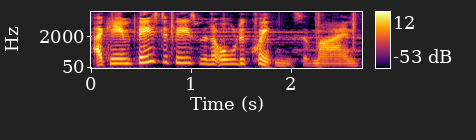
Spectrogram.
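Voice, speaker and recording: An actress playing a cool, sassy, wisecracking private eye with wry, punchy delivery in 1940s radio detective drama. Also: female voice, a little high, very animated, moderate pace, a bit bright, faint music behind. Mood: wry narration. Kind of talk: 1940s radio detective drama, first-person narration and dialogue. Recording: faintly noisy vintage radio recording.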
